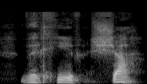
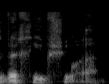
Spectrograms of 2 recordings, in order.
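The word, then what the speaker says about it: וְכִבְשֻׁהָ: Vechiv, so it looks as if it could be vechiv shah, right? But it is pronounced. It is. The tradition is to pronounce this word as vechiv shua.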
